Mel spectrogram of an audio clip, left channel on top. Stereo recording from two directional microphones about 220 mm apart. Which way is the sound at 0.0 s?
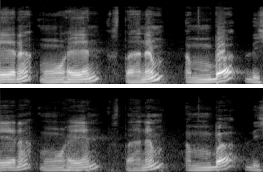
25° left (ahead or behind).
